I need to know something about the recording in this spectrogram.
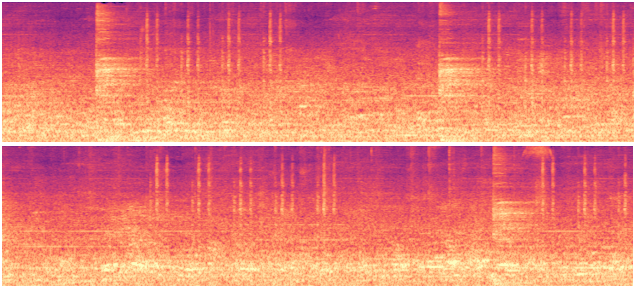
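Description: A slot machine gives a short burst of chimes as each spin starts.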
